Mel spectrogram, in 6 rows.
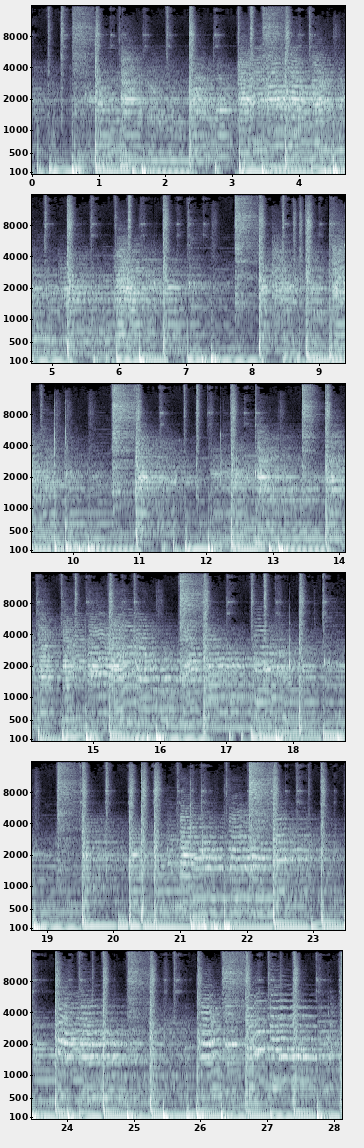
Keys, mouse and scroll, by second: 0.9 scroll up 2, 1.2 shift+middle drag, 1.7-2.2 middle drag, 2.5-4.2 middle drag, 5.0-6.1 middle drag, 6.4 scroll up 1, 7.0 shift+scroll up 1, 7.4-7.8 shift+middle drag, 12.0-15.5 middle drag, 16.1 ctrl+s, 23.6 click, 24.3-25.4 middle drag, 25.9-27.4 scroll up 1.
